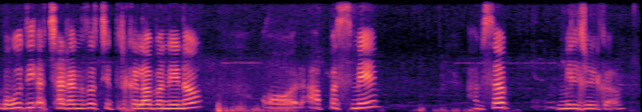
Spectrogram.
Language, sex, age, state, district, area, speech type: Maithili, female, 18-30, Bihar, Muzaffarpur, urban, spontaneous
